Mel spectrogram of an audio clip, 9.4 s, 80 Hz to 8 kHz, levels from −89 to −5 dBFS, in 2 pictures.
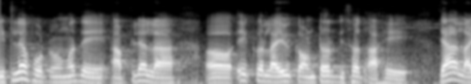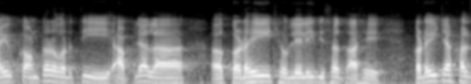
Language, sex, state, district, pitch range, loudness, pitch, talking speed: Marathi, male, Maharashtra, Sindhudurg, 120-150 Hz, -14 LUFS, 130 Hz, 135 wpm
